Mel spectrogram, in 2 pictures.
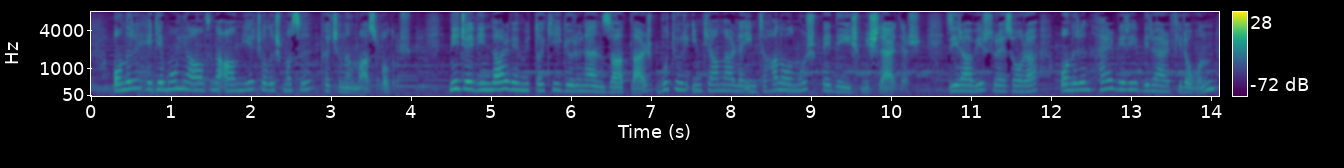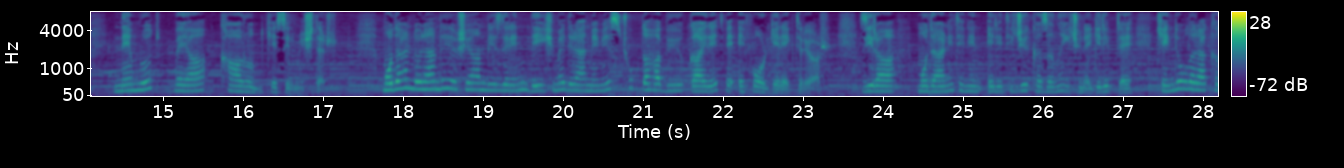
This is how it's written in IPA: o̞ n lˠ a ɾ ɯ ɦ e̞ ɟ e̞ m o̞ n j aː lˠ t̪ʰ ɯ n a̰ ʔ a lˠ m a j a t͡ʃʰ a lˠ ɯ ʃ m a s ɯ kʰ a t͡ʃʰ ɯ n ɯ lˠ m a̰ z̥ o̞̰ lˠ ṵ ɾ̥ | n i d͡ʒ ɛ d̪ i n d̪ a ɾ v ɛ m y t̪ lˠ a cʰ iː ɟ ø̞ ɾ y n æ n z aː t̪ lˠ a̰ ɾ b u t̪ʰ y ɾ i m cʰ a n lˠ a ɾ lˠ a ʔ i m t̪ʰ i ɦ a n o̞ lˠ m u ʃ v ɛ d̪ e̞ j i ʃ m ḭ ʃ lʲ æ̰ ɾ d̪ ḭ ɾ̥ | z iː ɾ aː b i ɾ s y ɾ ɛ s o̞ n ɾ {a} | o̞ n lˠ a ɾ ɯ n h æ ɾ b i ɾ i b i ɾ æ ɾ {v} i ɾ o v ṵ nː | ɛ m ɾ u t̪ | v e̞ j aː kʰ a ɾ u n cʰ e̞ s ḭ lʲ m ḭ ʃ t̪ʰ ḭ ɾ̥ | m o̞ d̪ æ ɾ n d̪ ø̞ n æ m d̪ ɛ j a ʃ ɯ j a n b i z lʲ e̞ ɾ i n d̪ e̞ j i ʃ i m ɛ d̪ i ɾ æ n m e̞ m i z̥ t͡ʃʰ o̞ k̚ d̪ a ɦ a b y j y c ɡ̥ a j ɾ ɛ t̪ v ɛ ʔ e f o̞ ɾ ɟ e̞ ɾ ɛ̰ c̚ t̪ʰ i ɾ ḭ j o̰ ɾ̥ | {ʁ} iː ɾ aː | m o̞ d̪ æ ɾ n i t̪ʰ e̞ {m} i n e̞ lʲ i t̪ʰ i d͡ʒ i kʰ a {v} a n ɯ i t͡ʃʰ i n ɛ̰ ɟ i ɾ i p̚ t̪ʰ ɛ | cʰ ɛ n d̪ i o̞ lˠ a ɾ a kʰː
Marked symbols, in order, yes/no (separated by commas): yes, no, no, no, no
